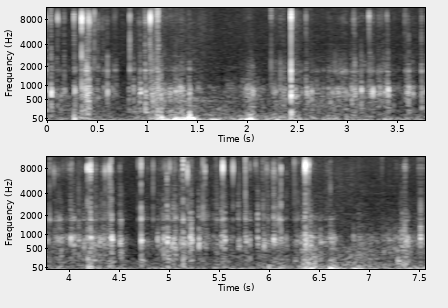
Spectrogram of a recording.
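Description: Long nails scratch and rub the bumpy surface of a small pink textured silicone or rubber scrubber held in one hand. The result is a quiet, steady stream of dry, crinkly scratching with many quick, sharp ticks and a faint low rumble underneath.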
